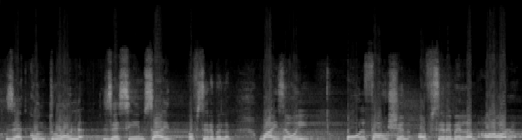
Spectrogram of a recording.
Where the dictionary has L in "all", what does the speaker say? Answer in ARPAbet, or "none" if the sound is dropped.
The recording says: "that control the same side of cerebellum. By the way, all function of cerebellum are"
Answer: L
